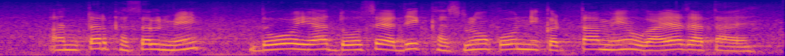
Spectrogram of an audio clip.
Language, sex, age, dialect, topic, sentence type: Hindi, female, 25-30, Marwari Dhudhari, agriculture, statement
